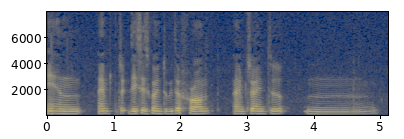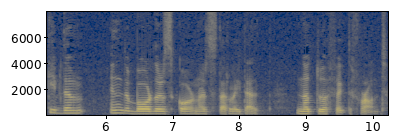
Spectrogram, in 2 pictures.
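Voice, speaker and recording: In a non-native accent, a woman speaks very slowly with monotone, flat intonation. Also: fairly low pitch for a woman. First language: not English. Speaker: crafter and DIY video maker. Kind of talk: tutorial. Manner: halting.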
